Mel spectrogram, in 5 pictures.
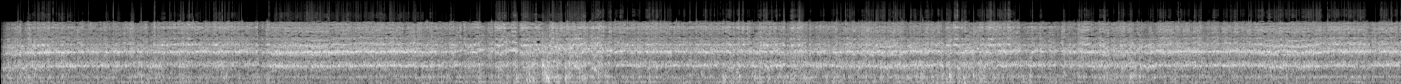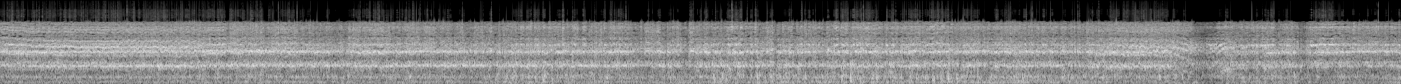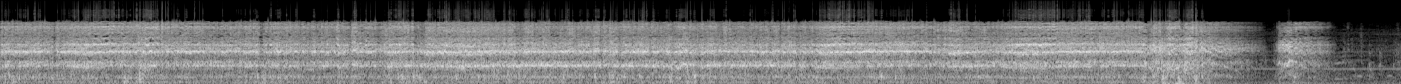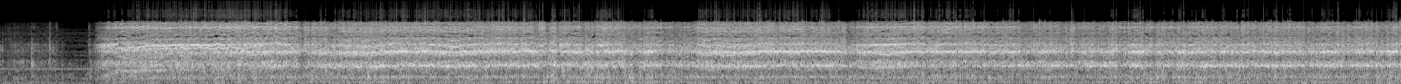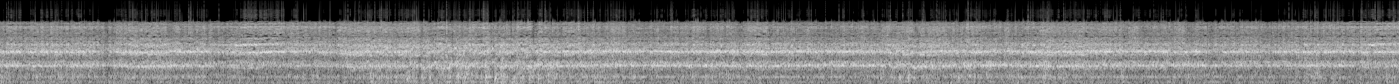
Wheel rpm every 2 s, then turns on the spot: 220, 230, 230, 240, 230, 230, 220, 210, 230, 230, 240, 230, 180, 210, 230, 230, 230, 230, 220, 170, 10, 100, 220, 230, 230, 230, 240, 240, 230, 220, 220, 230, 230, 230, 230.
none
